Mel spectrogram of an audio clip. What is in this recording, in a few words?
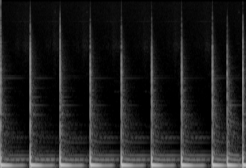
TAMTAM; ILIO - Ethno Techno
